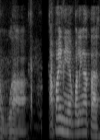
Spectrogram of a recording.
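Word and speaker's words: ㅘ: O dengan A dibaca. wo, Nah, dibacanya wa.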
